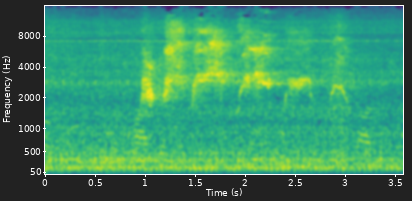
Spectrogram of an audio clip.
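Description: A young monkey squeals shrilly close by.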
